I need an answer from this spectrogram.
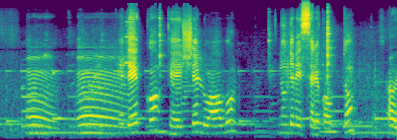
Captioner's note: speaking Italian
